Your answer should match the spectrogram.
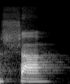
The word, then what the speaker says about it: chat: On a aussi la lettre T qui ne se prononce pas à la fin des mots. Par exemple, un chat, un fruit, un haricot, un lit et cetera.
